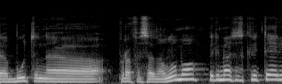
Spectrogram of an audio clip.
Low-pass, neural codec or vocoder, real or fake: 9.9 kHz; none; real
